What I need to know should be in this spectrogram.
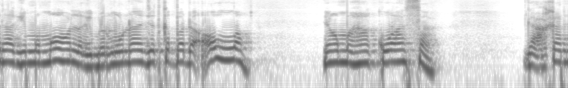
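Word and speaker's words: الله: Yang dibaca panjang itu lafaz Allah, Allah gitu ya, bukan akbar, itu salah.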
